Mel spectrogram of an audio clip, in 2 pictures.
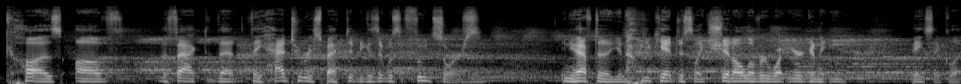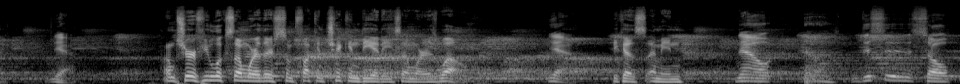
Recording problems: echo of what is said; strong; throughout; 580 ms later, 10 dB below the speech

